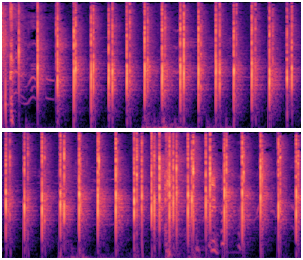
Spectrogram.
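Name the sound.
hands clapping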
